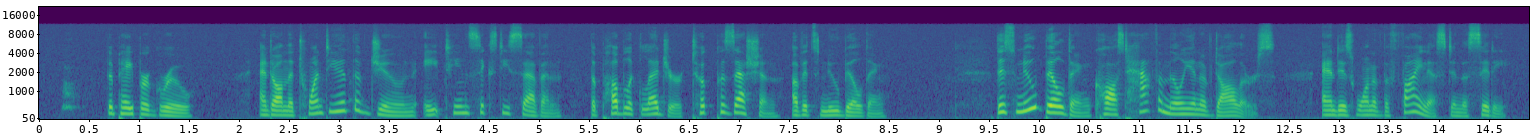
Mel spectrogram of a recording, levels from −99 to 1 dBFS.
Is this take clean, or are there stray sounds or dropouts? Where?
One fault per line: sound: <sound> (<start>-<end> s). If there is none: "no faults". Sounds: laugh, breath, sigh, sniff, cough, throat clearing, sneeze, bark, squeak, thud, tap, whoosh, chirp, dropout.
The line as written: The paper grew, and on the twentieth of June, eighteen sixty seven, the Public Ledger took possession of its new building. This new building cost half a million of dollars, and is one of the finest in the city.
sound: bark (0.2-0.5 s)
